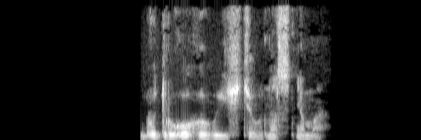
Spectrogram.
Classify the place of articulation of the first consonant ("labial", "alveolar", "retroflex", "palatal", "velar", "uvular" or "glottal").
labial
